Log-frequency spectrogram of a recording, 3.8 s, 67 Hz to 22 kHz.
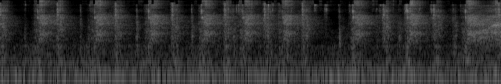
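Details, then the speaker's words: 2003 Nissan Altima 3.5 SE automatic with a failing starter (driver's side) that starts only intermittently: rapid light clicking from the starter, no cranking, then it eventually catches. Starter solenoid clicking, no crank. "See, it'll do it a few times and then it'll catch. Just a clicking."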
